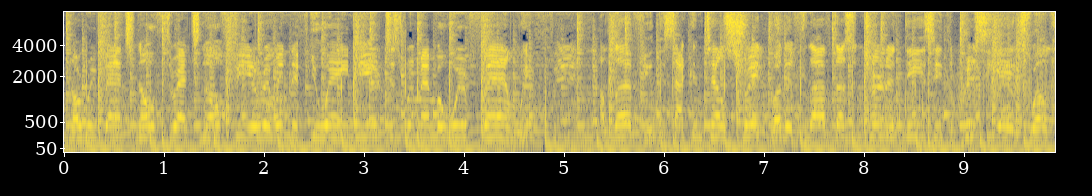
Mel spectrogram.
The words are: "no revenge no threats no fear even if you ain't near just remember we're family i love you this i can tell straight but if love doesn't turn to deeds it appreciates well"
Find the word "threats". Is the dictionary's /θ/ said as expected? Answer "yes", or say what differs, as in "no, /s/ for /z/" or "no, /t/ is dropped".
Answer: yes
